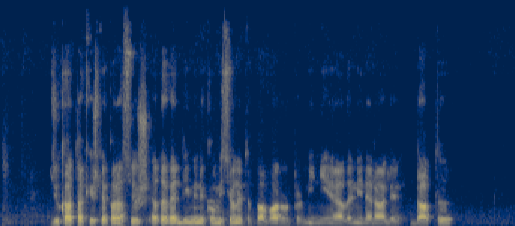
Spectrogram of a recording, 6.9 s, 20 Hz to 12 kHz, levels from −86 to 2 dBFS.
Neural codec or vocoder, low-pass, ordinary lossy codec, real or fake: none; 10.8 kHz; Opus, 24 kbps; real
